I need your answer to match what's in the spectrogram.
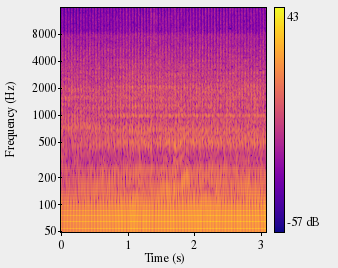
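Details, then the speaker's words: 2007 Isuzu Panther LS Turbo diesel at idle: even, steady clatter, firing pulses about three per second, no ticking or rough noise, stable vibration; healthy engine, injectors and pump judged good. "Lur, mesinnya dari suaranya kelihatan masih renyah ya. Renyah, sehat. Renyahnya kas penter lur ya. Suara mesin sehat seperti ini, Lur. Stabil, renyah ya."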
